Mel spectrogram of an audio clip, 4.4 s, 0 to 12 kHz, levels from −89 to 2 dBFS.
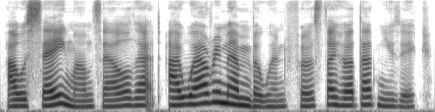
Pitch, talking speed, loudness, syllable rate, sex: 210 Hz, 195 wpm, -17 LUFS, 4.8 syllables/s, female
